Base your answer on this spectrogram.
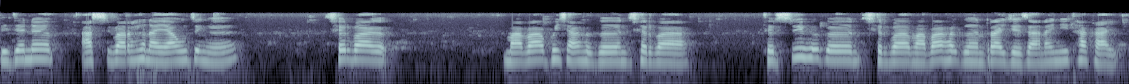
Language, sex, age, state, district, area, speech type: Bodo, female, 60+, Assam, Kokrajhar, rural, spontaneous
